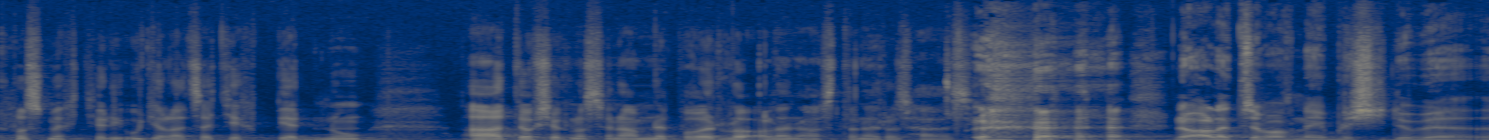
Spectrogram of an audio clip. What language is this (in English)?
Czech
